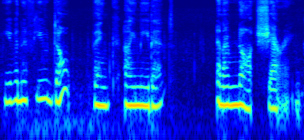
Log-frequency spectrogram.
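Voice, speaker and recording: A woman playing a silly, adorable young paladin in an ASMR audio roleplay, teasing and theatrical, hushed in places. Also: mid-range voice, fairly even intonation, measured pace, breathy edge, no echo. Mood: possessive, playful. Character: adorable silly young female paladin, bossy, smitten, playful know-it-all.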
